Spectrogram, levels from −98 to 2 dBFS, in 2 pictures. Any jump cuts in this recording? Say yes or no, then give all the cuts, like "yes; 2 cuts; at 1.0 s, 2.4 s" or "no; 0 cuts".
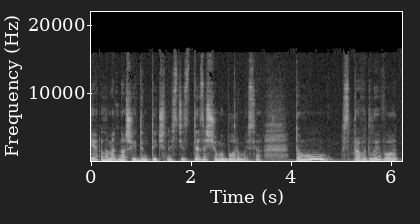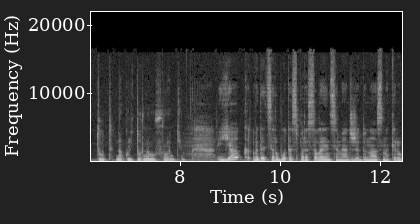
yes; 1 cut; at 6.3 s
